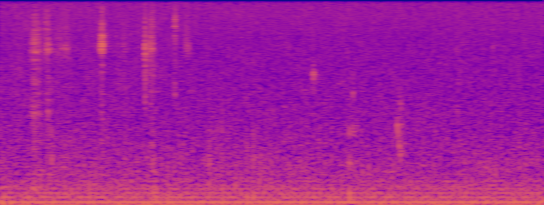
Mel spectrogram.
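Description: Faint scratching of a caliper tip scoring a line along a steel ruler into thin white plastic sheet: a few light, separate scrapes over a low steady hum.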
